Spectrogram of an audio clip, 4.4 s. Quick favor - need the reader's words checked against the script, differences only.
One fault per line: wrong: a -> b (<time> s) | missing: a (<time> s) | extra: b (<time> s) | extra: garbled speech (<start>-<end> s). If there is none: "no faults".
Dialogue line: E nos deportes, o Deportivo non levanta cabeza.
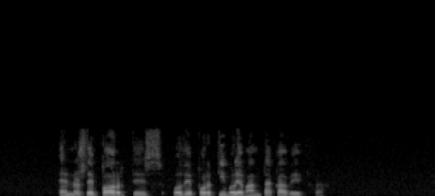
missing: non (2.3 s)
